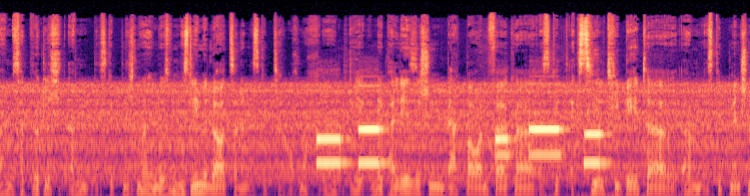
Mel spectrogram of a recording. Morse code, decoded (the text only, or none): none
